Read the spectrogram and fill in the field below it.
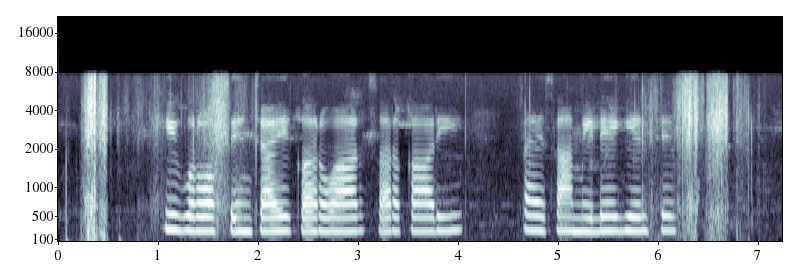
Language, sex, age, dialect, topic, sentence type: Magahi, female, 56-60, Northeastern/Surjapuri, agriculture, statement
